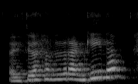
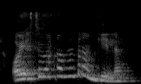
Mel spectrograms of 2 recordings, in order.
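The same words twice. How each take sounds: First: Settled, closer to her own pitch; calmer repeat. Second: Pitched well up, light and cheerful; high bright answer. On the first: Repeating the answer to herself: calm, settled. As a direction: say it again, more grounded. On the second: Answering a friend who asks how she feels: high, light reply. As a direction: sing it out brightly, well higher. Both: Retold or imitated.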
